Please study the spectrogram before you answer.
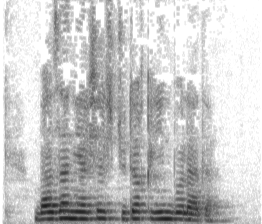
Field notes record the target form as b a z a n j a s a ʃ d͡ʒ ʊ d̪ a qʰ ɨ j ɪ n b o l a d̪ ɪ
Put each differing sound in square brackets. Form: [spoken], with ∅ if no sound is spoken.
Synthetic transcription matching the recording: b a z a n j a [ʃ] a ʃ d͡ʒ ʊ d̪ a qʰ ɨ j ɪ n b o l a d̪ ɪ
